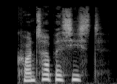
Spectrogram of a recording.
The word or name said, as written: kontrabassist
